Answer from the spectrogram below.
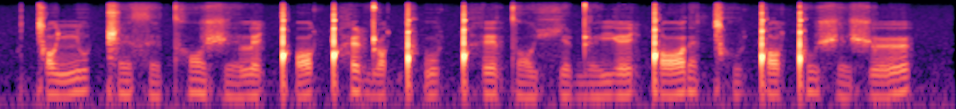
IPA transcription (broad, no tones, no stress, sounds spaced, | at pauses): ǀ ɔ ɲ u ǁ e̤ s e̤ tʰ ɔ̤ ʃ e̤ l e ǃʼ ɔ ǃʰ ɛ ɖ ɔ ǃʼ u ǃʰ e t ɔ̤ ç ɛ̤ ɖ e̤ j e ǃ ɔ ɾ ɛ̤ ǀʰ ṳ ǃ ɔ ǃ ṳ ʃ e̤ ʃ ø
